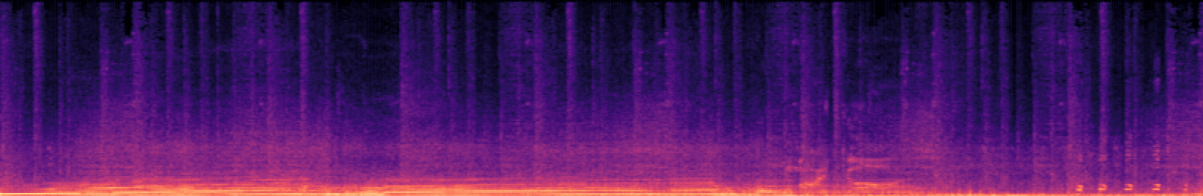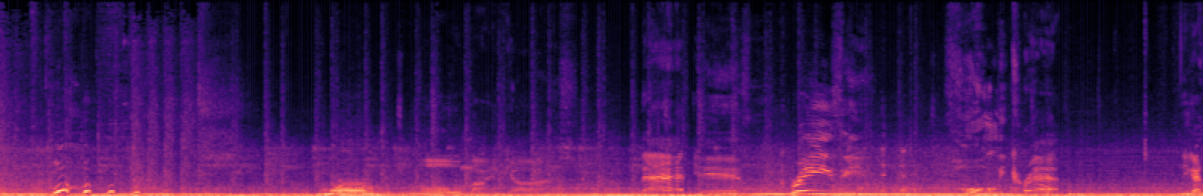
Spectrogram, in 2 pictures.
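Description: Mid-engined supercar's engine heard from inside the cabin, accelerating hard. Its pitch climbs, drops at an upshift about three seconds in, and climbs again to a second shift about seven seconds in. It then settles into a steady, slowly falling drone over a deep rumble as the car cruises.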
